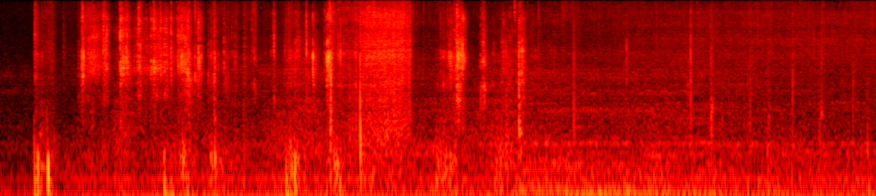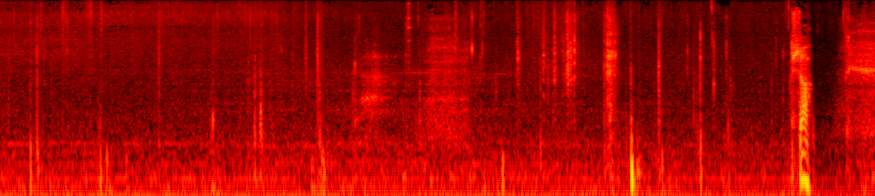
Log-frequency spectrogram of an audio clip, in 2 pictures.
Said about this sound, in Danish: Fået ild på cigaren, skal jeg nok komme i stødet.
